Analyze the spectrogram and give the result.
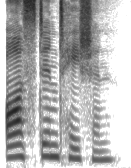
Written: ostentation

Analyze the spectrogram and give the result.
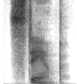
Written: stamp

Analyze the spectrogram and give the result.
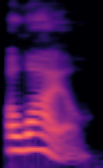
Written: awhile

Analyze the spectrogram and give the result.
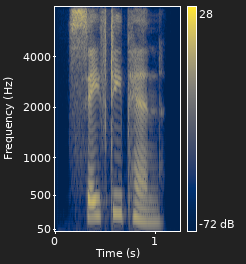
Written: safety pin

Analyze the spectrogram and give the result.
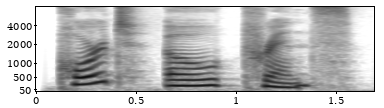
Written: port-au-prince

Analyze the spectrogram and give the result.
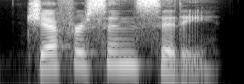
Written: jefferson city

